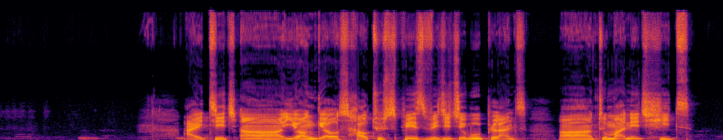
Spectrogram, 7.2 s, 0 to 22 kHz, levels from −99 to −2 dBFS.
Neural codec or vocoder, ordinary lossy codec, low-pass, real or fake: vocoder, 48 kHz, 128 mel bands, Vocos; none; none; fake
